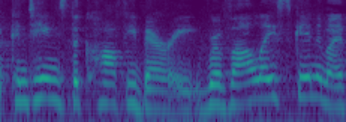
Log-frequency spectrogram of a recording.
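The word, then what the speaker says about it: Revalé Skin: Rivali Skin, am I pronouncing that correctly?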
